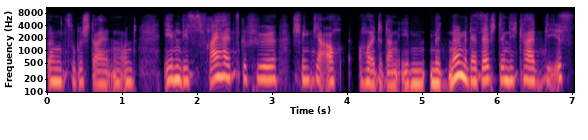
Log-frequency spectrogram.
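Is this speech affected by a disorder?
Yes: cleft palate; speaking in front of class or using voice in speech never felt easy.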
